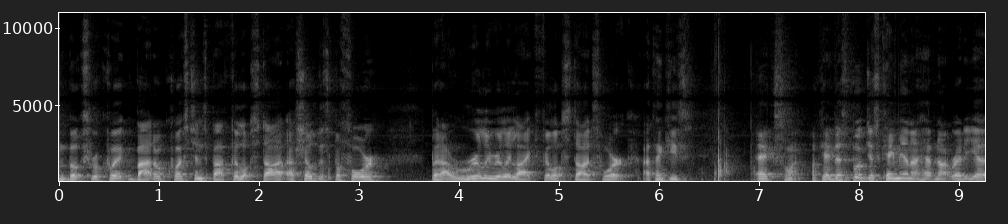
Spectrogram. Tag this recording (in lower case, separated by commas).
speech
